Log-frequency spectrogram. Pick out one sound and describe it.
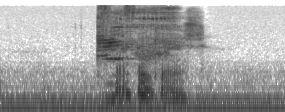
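Soft electronic blips sound as a menu opens.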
